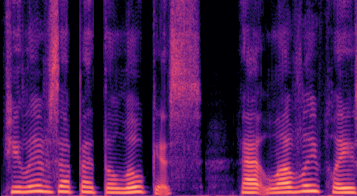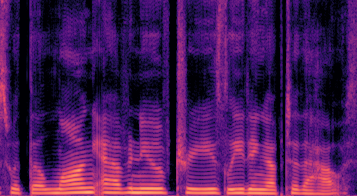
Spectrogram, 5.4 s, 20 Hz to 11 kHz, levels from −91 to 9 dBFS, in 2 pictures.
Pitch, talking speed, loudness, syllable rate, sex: 235 Hz, 225 wpm, -16 LUFS, 5.8 syllables/s, female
